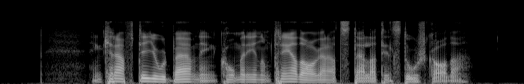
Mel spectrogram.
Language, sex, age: Swedish, male, 32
